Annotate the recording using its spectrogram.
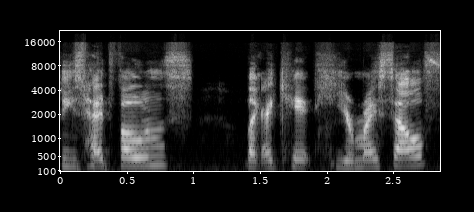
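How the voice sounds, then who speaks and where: Loud and bright, sharp in tone, a woman speaks with ordinary pitch variation in a dry, close sound with no echo on a very clean recording with a silent background. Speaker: streamer. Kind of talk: casual chat. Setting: live stream from home computer room.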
